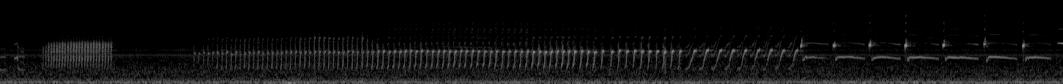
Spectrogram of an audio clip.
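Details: Malinois canary singing a continuous sequence of low, rolling tours: a short steady note, then a long buzzy roll that quickens and swells, breaking into rapid trilled notes and finally a string of evenly spaced, sharply dropping whistles.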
